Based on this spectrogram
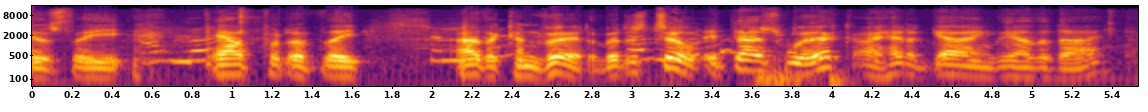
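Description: A man with an Australian accent, over noticeable background noise. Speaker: ham radio operator. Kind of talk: explaining equipment to camera. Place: workshop. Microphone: old recording.

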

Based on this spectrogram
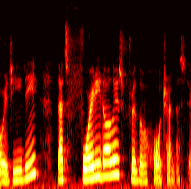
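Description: This woman speaks with a Miami accent. Her intonation is lively. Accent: Miami American English, Haitian heritage. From Miami, Florida. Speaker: technical college staff member. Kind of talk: interview. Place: studio. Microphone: lapel.

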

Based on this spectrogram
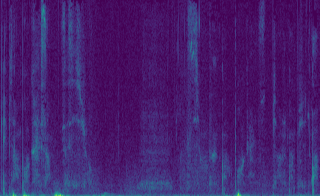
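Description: Whispering at a very slow pace, a woman leaves long, frequent pauses while her loudness swings widely. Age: 20s. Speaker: ASMR creator. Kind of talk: ASMR personal attention. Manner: whispered, soft-spoken. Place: home room.

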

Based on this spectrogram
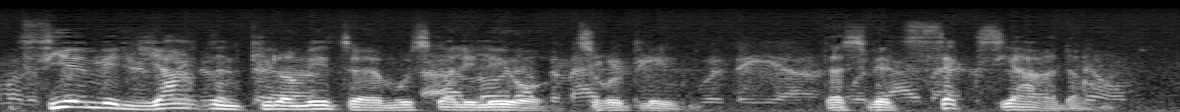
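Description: A man talks at a fairly slow pace in a fairly low voice, his pitch swinging very widely. Noticeable background noise runs behind him. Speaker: news review narrator. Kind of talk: scripted news-review narration, 1989 TV retrospective. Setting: studio voice-over. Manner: clipped, dry, sardonic, punchy staccato.

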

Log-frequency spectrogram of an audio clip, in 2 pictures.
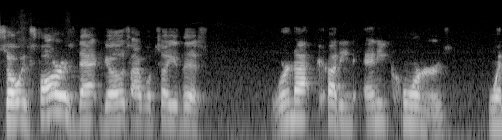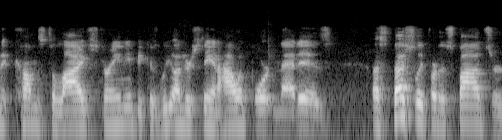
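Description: Speaking at a moderate pace in an American accent, a man has a high voice with ordinary pitch variation. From US Midwest, St. Louis area; US Midwest. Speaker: fishing league owner; guest. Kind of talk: interview. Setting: live stream. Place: home room. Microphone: video call.

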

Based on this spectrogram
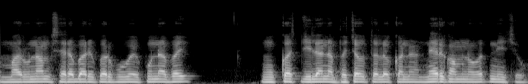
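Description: This man has a medium pitch and a dark, mellow tone. His intonation is monotone and flat. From rural Gujarat, Kutch and Patan area. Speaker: police constable recruit. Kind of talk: interview.

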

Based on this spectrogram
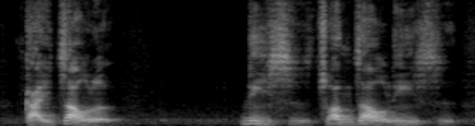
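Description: This is a man talking. His voice moves through very wide pitch swings. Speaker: former radio host, political commentator. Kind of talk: casual talk show discussion.

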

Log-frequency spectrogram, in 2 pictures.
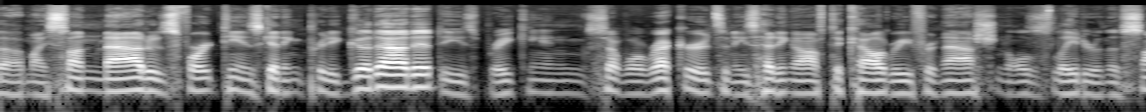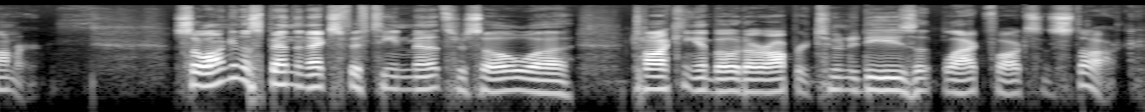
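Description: Speech comes at a fairly quick pace with ordinary pitch variation and big swings in loudness. The sound is dry with no echo, over a quiet background. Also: man. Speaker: exploration geologist. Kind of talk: presentation. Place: hall. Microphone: podium.

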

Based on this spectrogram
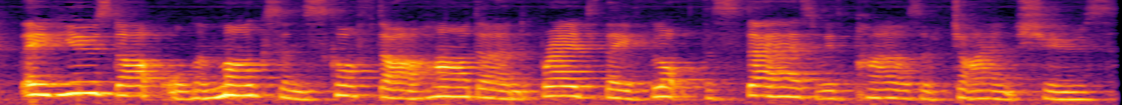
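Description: In a room with audible echo, a woman speaks at a fairly slow pace in a playful, warm tone with ordinary pitch variation. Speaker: poet reading her work. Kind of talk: poem reading, intimate live reading with brief chatty introductions between poems. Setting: live reading in a hall with audience. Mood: wry, rhythmic delivery. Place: hall. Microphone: camera far.

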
